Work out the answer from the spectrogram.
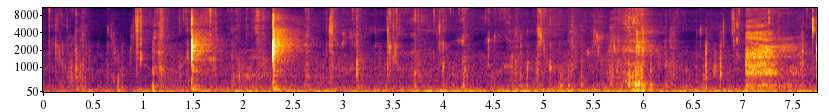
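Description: Close-up eating sounds: a person chewing food, with many small mouth clicks and two sharper clicks about a second and a half and two and a half seconds in.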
